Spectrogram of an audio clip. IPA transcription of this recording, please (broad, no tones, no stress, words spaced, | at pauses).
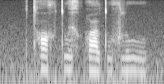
tʰɒx tʷex qʷætʷixʷ lu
